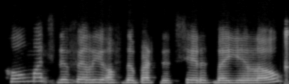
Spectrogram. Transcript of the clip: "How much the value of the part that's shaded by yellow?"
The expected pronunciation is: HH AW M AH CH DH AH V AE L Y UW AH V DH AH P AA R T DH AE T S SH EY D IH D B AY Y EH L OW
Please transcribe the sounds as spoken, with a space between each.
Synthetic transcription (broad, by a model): HH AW M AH CH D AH F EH L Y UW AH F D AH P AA R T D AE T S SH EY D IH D B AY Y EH L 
